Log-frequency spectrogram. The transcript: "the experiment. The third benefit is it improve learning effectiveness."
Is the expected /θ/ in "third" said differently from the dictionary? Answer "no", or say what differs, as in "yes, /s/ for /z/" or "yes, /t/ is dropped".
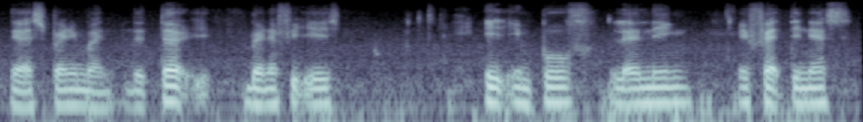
yes, /t/ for /θ/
